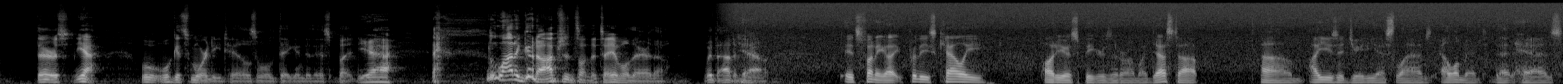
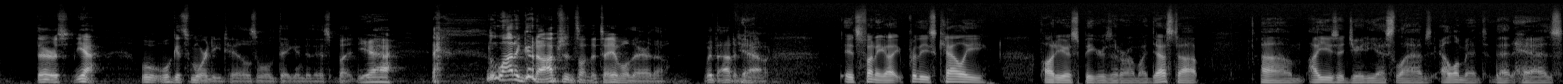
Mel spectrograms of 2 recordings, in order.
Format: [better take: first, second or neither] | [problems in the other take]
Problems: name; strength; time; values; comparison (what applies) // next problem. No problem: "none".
second | hiss; loud; from 7.5 s on; 6 dB below the speech; faint in the second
